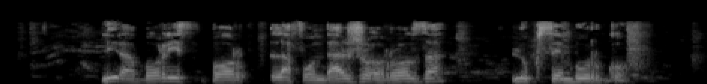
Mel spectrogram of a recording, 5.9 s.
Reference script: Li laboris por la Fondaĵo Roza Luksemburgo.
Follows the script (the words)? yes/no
yes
